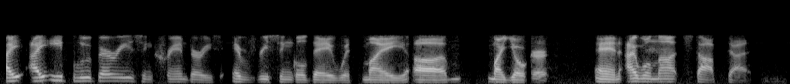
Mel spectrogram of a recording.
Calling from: North Canton, Ohio, United States; North Canton.

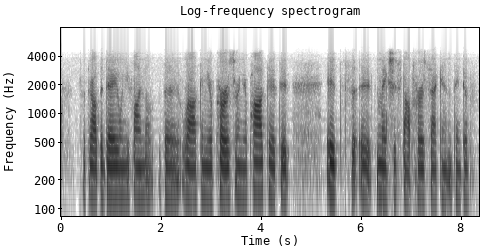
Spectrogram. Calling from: Miami, Florida, United States; I'm reaching you from Miami, Florida, the Magic City.

